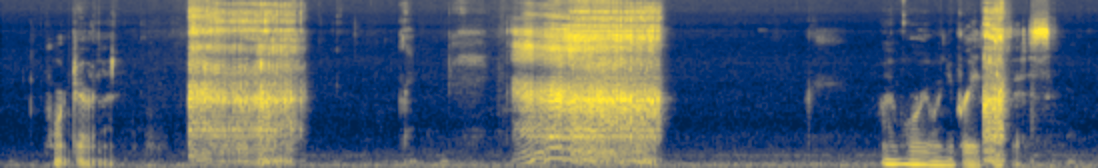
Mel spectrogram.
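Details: Three-legged female cat breathing noisily: long, harsh snorting breaths with a rough rattling quality, separated by pauses.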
